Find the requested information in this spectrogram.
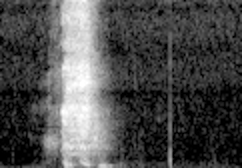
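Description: One forceful sneeze with a short in-breath then a loud, hissing burst, followed by a faint click.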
